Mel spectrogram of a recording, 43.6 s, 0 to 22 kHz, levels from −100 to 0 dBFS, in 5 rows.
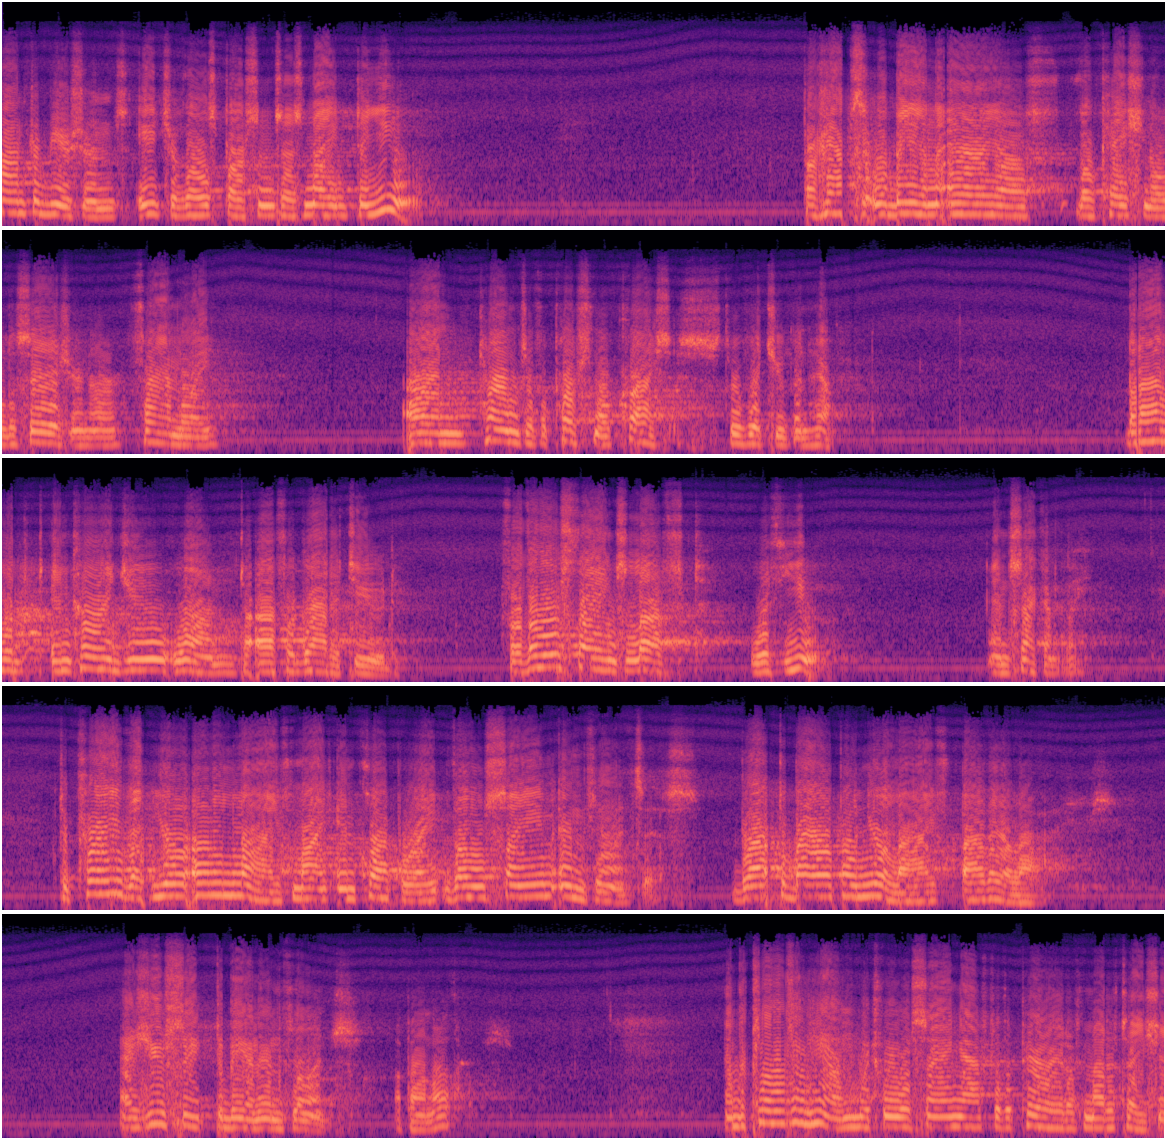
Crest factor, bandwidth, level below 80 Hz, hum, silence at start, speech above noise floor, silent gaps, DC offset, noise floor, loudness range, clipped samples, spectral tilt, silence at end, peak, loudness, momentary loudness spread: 16 dB; 16.5 kHz; -52 dBFS; none; 0 s; 24 dB; none; under 0.1%; -46 dBFS; 6 LU; under 0.1%; -3.5 dB/octave; 0 s; -8 dBFS; -22 LUFS; 22 LU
